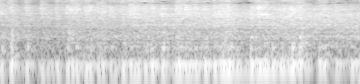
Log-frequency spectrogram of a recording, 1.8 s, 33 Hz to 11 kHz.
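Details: BMW N62/N63 V8 (550i/650i/750i/X5/X6 family) under throttle: deep rumble that stumbles unevenly instead of pulling smoothly, a misfire with no power; bad spark plugs suggested as the usual cause, not confirmed.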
